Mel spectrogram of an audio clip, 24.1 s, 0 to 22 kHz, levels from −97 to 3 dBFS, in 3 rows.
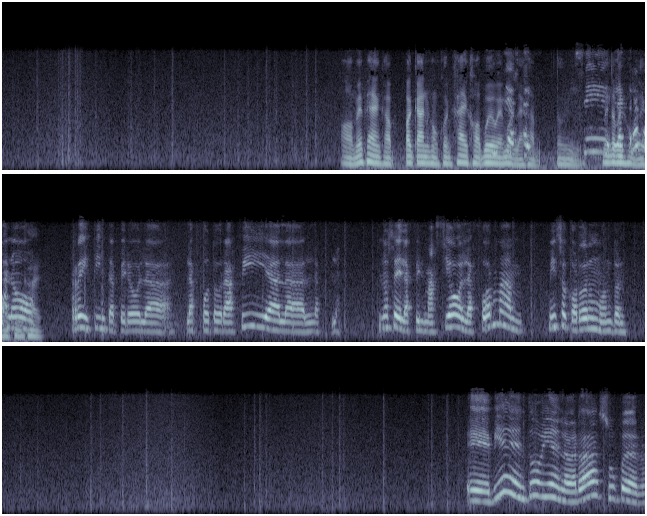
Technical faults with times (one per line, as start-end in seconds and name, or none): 6.05-6.55 speech suppressed in double talk
7.26-7.32 speech suppressed in double talk
7.99-8.09 speech suppressed in double talk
